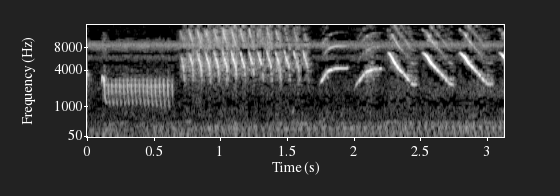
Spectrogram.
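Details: Lure song of a canary for stimulating other canaries: a flat nasal buzz, then a rapid dense rolling trill, followed by spaced sharp downward-sweeping whistles.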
